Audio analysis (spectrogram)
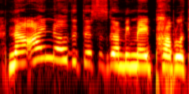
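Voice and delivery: ordinary talk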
